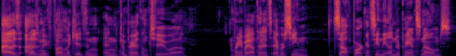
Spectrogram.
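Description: A man's voice: very deep voice, fairly even intonation, quick pace, bright, forceful tone, clean tone. A man who teaches, hosting a casual podcast chat with an opinionated, exasperated manner.

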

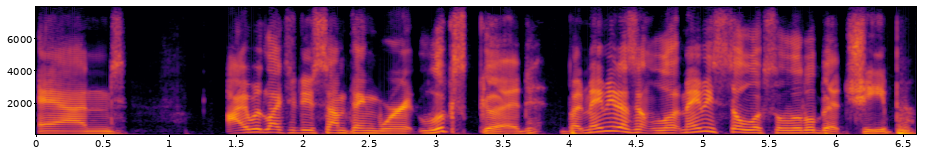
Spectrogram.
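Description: A man's voice: fairly high pitch, lively intonation, normal speed, bright, forceful tone, no room sound, poor audio. An American man telling self-deprecating stories in a casual interview, laughing often. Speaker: guest performer.

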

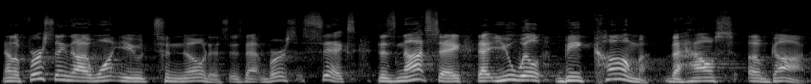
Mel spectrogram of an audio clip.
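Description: A man's voice: fairly high pitch, lively intonation, a little slow, few pauses, a bit bright, long reverb tail. A man from Tennessee with a Southern accent, preaching a sermon in an earnest way, often repeating words and asking "right?". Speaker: pastor.

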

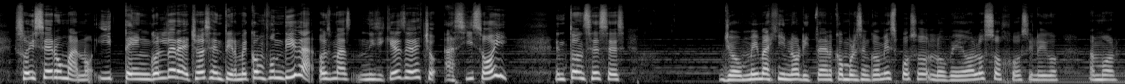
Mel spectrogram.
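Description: A woman's voice: sits high, darkish tone. A woman gives an earnest, explanatory faith-based teaching talk to her listeners, acting out short example phrases.

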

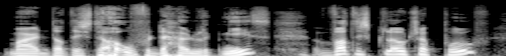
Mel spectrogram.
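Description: A man's voice: mid-range voice, sing-song, normal speed, breathy edge, no echo, clean studio sound. A man hosting a conversational interview in a wry, articulate, teasing way. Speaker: interviewer, show host.

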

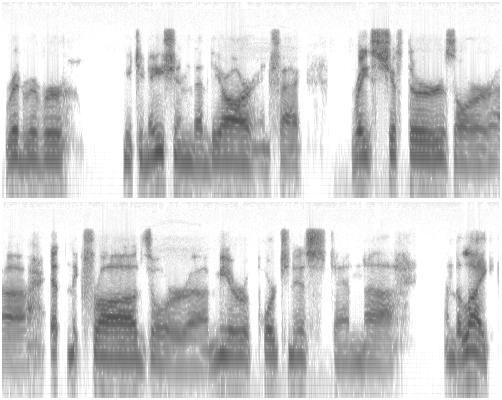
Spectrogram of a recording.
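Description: Halting French-accented man, dull lo-fi audio. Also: mid-range voice, steady tone, a little mellow, dry recording. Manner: halting, many fillers and restarts. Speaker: guest researcher and author. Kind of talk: interview talk over a call.

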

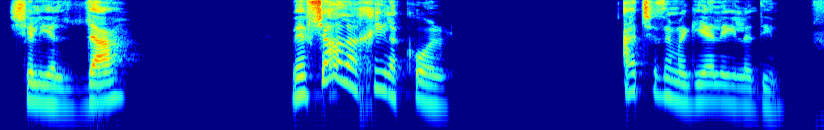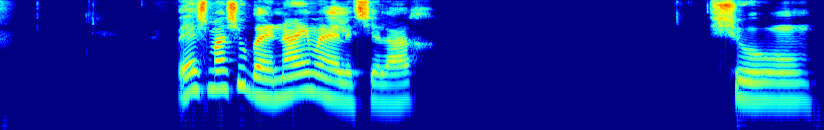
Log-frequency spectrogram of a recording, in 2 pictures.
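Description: A woman who coaches personal storytelling, talking as a podcast guest in an intense, heartfelt way and slowing down to stress her points. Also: lowish voice. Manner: emphatic, slows down to stress words. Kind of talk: emotional podcast conversation.

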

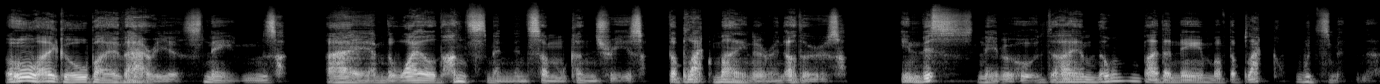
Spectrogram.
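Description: A man voicing a sooty, menacing male forest devil in a hoarse, growling voice that speaks slowly and deliberately. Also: low-pitched, expressive, no room sound, exaggerated voice. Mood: gruff menace. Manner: slow, deliberate, brooding.

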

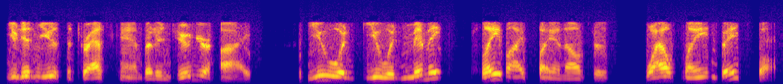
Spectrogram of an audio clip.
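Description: A man's voice: mid-range voice, sing-song, normal speed, husky, no room sound. A male host running a phone interview, effusive in his praise for his guest. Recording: tinny phone line.

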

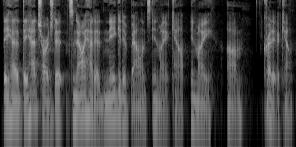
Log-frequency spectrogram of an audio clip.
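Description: Male podcast host, low register, informal conversational storyteller who swears freely. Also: normal speed.

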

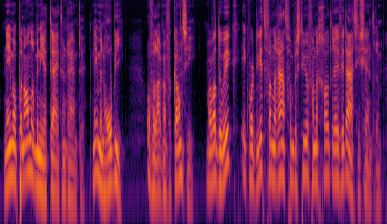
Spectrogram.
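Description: A man's voice: on the high side, expressive, brisk, a little mellow, no room sound. Wry middle-aged man narrating, dry close sound. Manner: wry, self-mocking, terse phrasing. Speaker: rehabilitation doctor narrating his own story. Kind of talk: scripted personal narration.

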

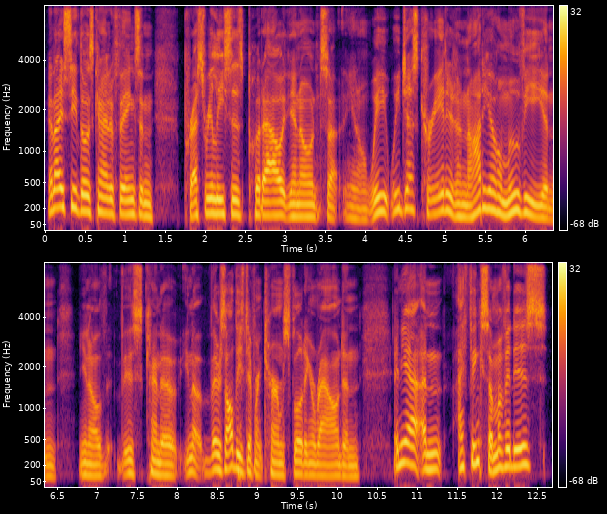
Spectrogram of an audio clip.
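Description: His medium-pitched voice swings widely in pitch, and he keeps a moderate pace on a dry, clean studio recording. The man is being interviewed on a podcast as an audio drama producer and reviewer, explaining at length in a conversational style and often repeating words while he gathers his thoughts.

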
